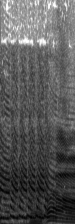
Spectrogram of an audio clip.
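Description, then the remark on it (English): A loud, blaring air horn blast held continuously for about a second and a half, brassy and harsh with a slightly wavering pitch, with no voices. “There we go. The air horn is there.”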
